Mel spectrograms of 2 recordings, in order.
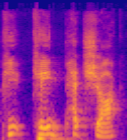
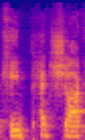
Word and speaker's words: Cade Petschok: You got Cade Petschok. That's how you pronounce his name. I just learned that. Cade Petschok. It's not how it looks.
